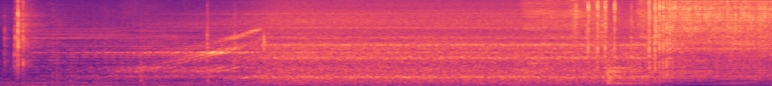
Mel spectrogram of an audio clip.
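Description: An electric tool motor spins up and then runs with a steady high whine.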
